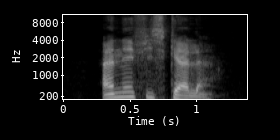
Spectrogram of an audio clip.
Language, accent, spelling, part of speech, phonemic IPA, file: French, France, année fiscale, noun, /a.ne fis.kal/, LL-Q150 (fra)-année fiscale.wav
- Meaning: fiscal year, financial year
